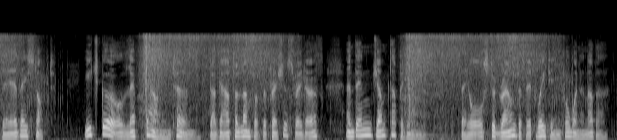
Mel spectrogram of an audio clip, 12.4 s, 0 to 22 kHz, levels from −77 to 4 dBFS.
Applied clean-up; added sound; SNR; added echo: none; Fireworks; 11 dB; none.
